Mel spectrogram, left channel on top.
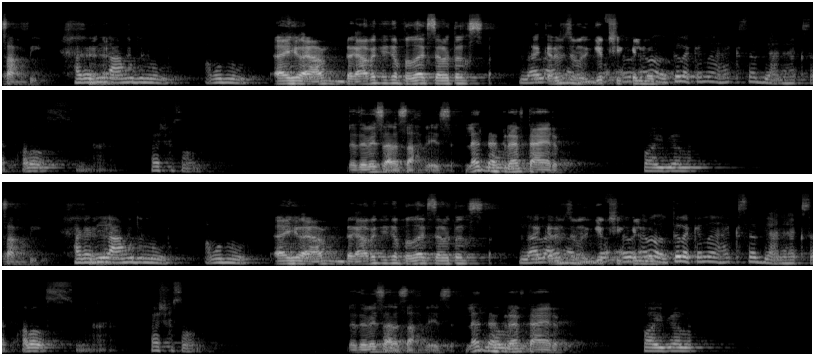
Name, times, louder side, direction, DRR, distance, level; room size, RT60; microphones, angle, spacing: voice 1, 0.0-1.1 2.7-4.8 5.3-6.5 11.6-13.7, left 3 dB, 35° left, 0.8 m, -29 dB
voice 2, 0.7-1.7 2.0-2.5 5.2-9.2 9.6-10.1 11.9-12.1 12.9-13.4 14.5-15.0, right 3 dB, 70° right, 1.1 m, -32 dB
19.5 x 16.0 x 9.7 m
head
